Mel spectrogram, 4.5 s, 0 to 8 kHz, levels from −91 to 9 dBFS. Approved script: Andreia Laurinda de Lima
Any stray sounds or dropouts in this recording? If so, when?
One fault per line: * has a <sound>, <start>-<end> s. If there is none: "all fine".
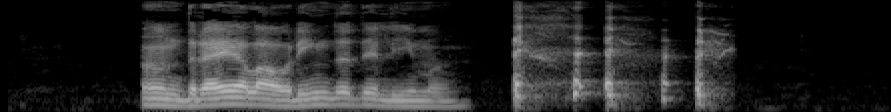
* has a cough, 2.6-3.7 s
